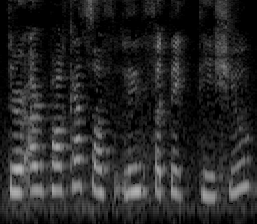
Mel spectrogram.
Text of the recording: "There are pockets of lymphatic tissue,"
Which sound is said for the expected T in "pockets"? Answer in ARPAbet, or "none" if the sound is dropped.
S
